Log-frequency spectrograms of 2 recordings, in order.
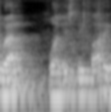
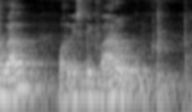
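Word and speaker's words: والاستغفارِ: Wal istighfar, makanya bacanya wal istighfari, tidak boleh dibaca wal istighfaru.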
